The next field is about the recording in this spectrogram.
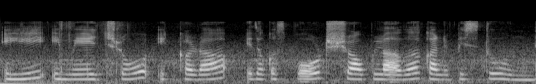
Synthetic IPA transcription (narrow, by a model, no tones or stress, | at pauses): iːimeːd͡ʒlo̞ːikːɐɽɐ | id̪ɔkɐspoːɾʈʃaːplaːɡaːkɐnipist̪uːnd̪i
